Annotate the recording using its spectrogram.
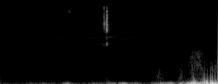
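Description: A computer mouse button clicked once, sharply, about halfway through, with a couple of fainter clicks before it.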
